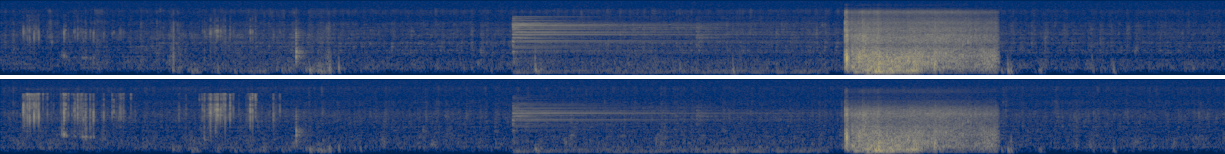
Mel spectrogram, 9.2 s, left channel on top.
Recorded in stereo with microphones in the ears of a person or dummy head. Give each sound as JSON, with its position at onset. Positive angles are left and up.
{"t": 0.2, "sound": "chewing", "side_deg": -40}
{"t": 2.2, "sound": "a clap", "side_deg": 40}
{"t": 3.8, "sound": "a chime", "side_deg": 45}
{"t": 6.3, "sound": "a splash", "side_deg": 30}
